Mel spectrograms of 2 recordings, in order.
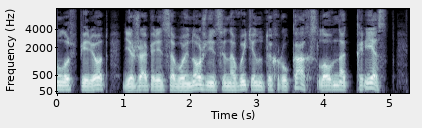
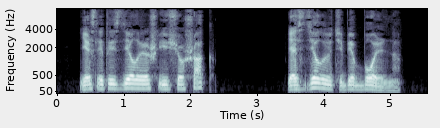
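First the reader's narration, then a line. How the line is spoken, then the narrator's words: Calm. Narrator (Russian): спокойно сказала Алла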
